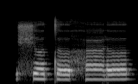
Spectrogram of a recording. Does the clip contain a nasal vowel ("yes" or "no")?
yes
